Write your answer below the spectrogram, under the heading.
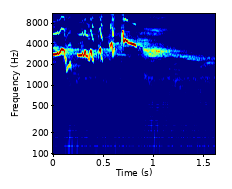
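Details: White-rumped shama in the morning: a short burst of bright chirps and whistles around the upper register, then a fading, slightly descending trailing note.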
